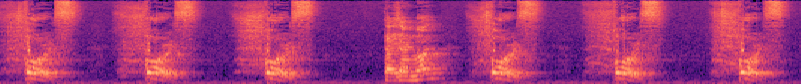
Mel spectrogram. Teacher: F 발음은 마찰음이에요, 마찰음. 마찰음들이 이렇게 강세 음절의 시작에 있을 때는 공기가 나온단 말이에요, 공기가 나와야 되는데, 내가 윗입발로 그냥 아랫입술을 물어주게 되면 이거는 공기가 나올 수 없어요.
